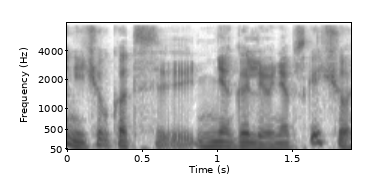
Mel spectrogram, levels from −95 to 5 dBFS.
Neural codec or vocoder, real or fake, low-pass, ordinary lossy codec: none; real; 7.2 kHz; MP3, 64 kbps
